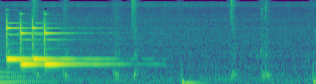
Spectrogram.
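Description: A two-note ding-dong chime, a higher note then a lower one, ringing out and fading over about a second.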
